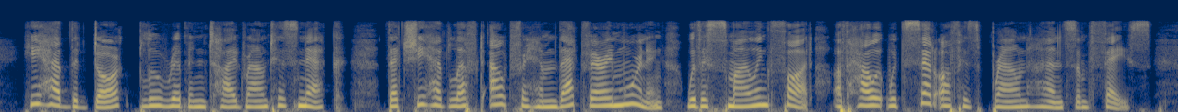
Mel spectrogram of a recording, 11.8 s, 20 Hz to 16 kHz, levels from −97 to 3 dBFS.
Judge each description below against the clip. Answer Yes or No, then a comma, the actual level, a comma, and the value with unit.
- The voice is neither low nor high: No, high, 215 Hz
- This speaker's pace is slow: No, average, 175 wpm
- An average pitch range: Yes, average, 3.3 semitones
